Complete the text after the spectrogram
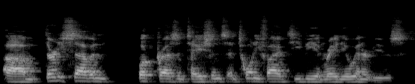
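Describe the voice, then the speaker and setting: A man's voice: mid-range voice, fairly even intonation, fairly quick, a bit bright, low-quality recording. An older man speaking as an interview guest, telling anecdotes in a rambling, conversational way. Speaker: guest author and physician.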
